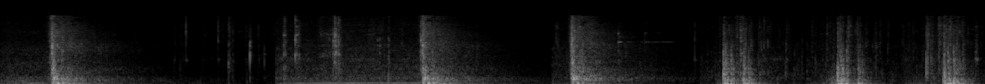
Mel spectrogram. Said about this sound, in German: Der Attentäter von Halle versucht ein letztes Mal durch die Synagogentür einzudringen. Dazu feuert er noch dreimal mit seiner Schrotflinte auf das dunkelbraune Holz und tritt mit voller Wucht dagegen.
